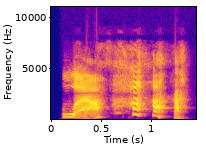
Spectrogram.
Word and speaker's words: laugh: time always and laugh tricky part of laugh it sounds like did anybody think it was going to be ph or f okay and we will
